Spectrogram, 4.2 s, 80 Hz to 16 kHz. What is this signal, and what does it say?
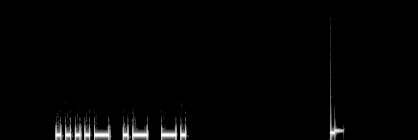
Morse code, heard as a keyed tone, about 25 wpm, 700 Hz. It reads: 4AN
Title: All Cut Numbers - 3-Digit 25wpm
